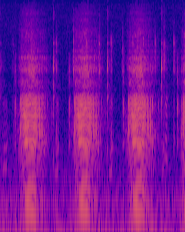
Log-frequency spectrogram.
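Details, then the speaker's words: Medela Swing breast pump after repair (apparently only a blown fuse), at likely maximum suction: soft, regular pumping pulses about twice a second, each a smooth whoosh, even and steady; working normally. "that's probably that's probably Max now can really hear that so let's it's I think it's still going to be very very similar yep no drama but it certainly increases the uh suction on that thing"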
